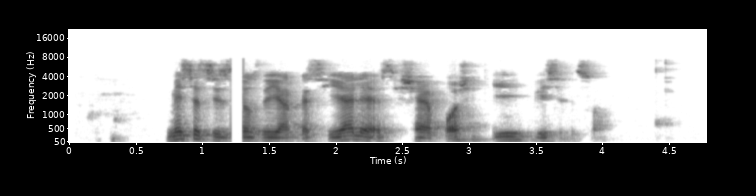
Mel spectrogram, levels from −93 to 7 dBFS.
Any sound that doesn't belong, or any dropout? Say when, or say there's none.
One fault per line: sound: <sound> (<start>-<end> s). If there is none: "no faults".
sound: dropout (1.2-1.3 s)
